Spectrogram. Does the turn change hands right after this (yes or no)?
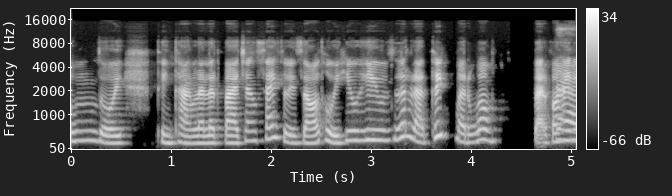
yes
